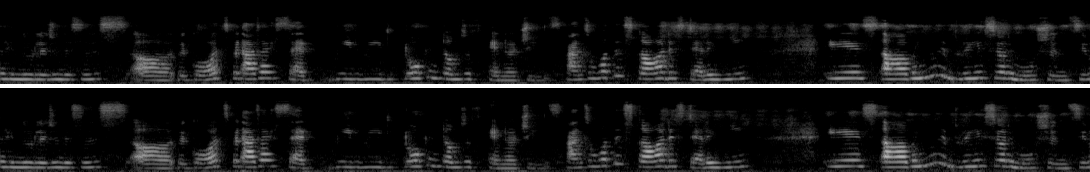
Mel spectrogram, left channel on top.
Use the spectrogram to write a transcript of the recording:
Hindu religion, this is the gods, but as I said, we talk in terms of energies. And so, what this card is telling me is when you embrace your emotions,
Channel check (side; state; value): both; normal; correlation 0.60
